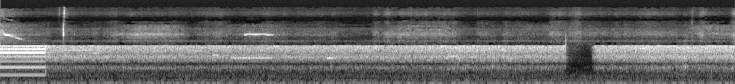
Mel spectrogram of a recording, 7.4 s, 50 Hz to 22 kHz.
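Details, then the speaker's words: Xiegu X6100 ham radio receiver: a faint, steady whistle at a single pitch over the hiss without drifting, an internal birdie spur; the radio has many birdies and the RF gain is not fully up. "so this radio does have a lot of birdies but I think most of them aren't super bad"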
